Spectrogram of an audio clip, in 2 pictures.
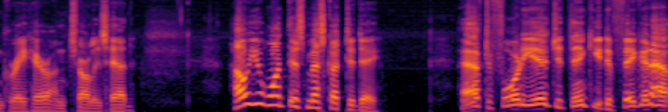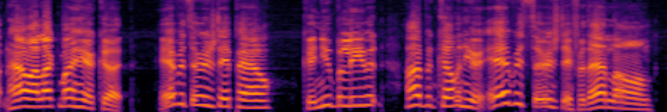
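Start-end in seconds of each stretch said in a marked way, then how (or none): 2.3-3.8 put-on raised, accented old barber voice; polite Chinese-accented barber greeting. Pei asks. 4.6-13.2 put-on raised, jovial old customer. Charlie teasing.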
